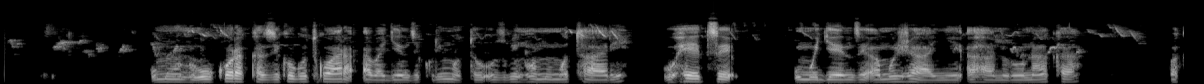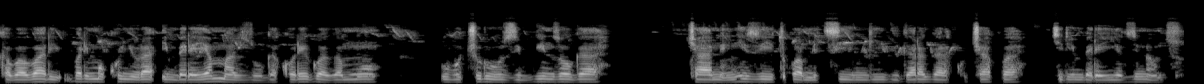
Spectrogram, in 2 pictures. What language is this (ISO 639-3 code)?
kin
